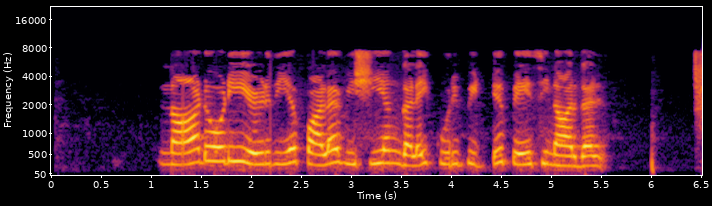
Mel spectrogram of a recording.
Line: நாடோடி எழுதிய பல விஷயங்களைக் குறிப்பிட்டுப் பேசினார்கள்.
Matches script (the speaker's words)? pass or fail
pass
